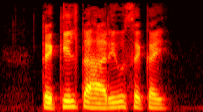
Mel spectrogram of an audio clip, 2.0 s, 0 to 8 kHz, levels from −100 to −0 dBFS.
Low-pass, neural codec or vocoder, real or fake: 7.2 kHz; none; real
